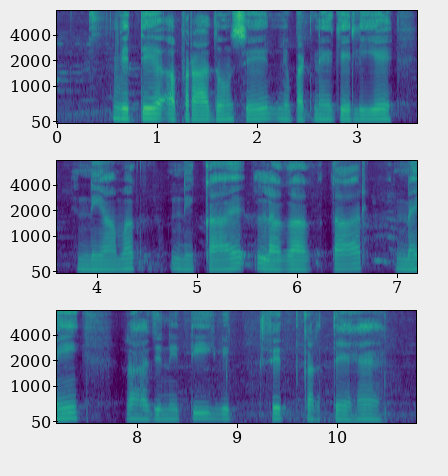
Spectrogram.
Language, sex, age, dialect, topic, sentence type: Hindi, male, 18-24, Garhwali, banking, statement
